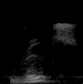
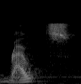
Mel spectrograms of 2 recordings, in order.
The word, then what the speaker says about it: Routes: Um, Off the top of my head, you need the add-on Roots or Routes, depending on what part of the world you will pronounce that, which creates, well, routes in any given zone for the gathered materials.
